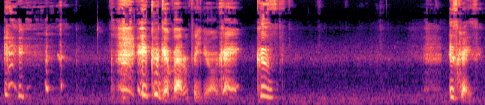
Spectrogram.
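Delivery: real tearful laugh of hope; laughing through tears. Real, not acted. Laughing through tears while encouraging viewers.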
